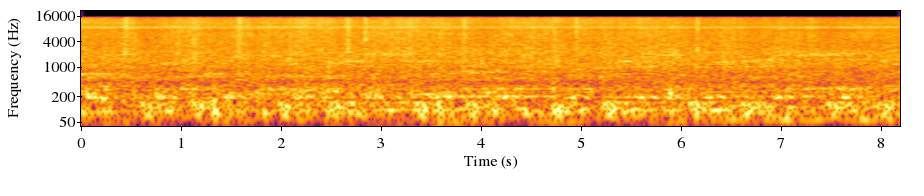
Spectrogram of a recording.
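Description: Steady din of an indoor swimming hall during a butterfly race: swimmers splashing, under the noise of the spectators.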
